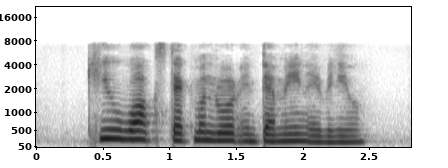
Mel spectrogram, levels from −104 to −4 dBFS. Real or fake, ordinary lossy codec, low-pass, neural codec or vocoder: fake; none; none; codec, 16 kHz, 1.1 kbps, Voila-Tokenizer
